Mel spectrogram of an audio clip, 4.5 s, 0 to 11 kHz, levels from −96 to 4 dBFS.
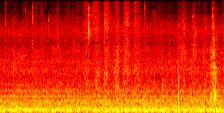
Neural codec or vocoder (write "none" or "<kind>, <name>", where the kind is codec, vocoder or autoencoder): none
